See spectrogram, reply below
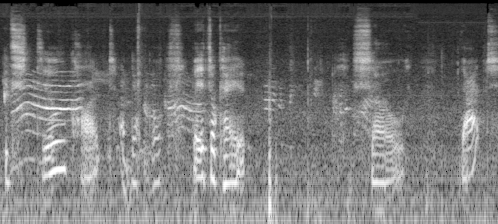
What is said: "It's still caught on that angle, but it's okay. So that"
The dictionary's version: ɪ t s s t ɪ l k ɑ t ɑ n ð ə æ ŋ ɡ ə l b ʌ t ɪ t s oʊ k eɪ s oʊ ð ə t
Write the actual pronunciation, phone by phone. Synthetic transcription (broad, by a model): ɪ t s s t ɪ l k ɑ t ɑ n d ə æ ɡ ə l b ʌ t ɪ t s oʊ k eɪ s oʊ ð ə t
